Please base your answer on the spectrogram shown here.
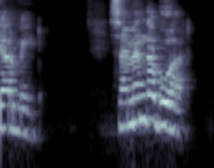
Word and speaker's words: Beauvoir: सेमेंदा बुआर, आप स्पेलिंग देखेंगे नाम की तो कुछ और उच्चारण हो सकता है, लेकिन फ्रेंच भाषा में इसको बुआर कहकर ही कहा गया है।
